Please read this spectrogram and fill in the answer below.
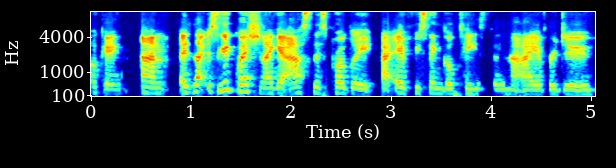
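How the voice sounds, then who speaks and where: The sound is dry and close with no echo as a woman speaks very fast at a medium pitch. Her tone is bright and sharp, her intonation lively. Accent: Scottish. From Scotland. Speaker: whisky brand ambassador. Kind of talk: panel discussion on video call.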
